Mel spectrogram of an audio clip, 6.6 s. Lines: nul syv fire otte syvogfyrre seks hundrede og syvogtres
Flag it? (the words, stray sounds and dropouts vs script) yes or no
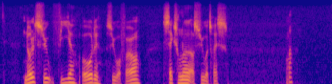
yes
